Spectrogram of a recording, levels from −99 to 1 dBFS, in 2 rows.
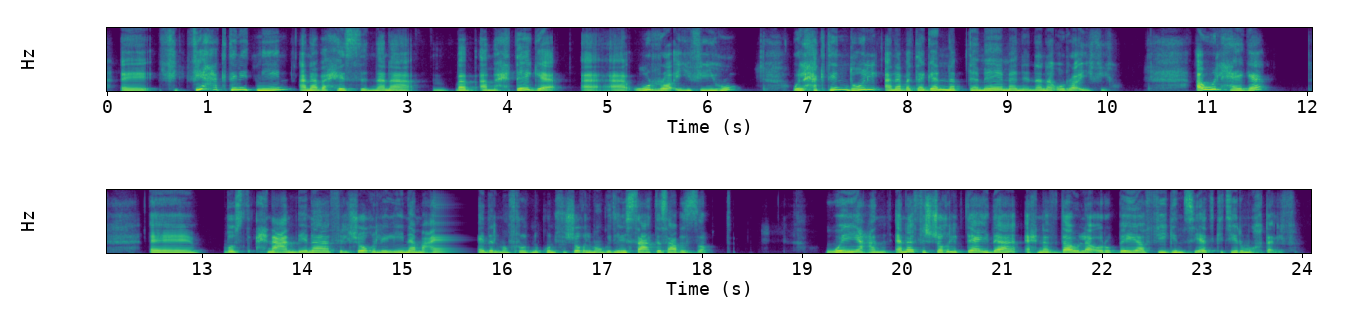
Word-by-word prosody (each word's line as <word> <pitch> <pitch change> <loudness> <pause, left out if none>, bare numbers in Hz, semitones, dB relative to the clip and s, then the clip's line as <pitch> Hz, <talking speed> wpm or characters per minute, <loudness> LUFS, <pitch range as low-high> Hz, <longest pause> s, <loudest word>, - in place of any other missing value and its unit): آآ 165 -2 -2
في 235 - -13
في 320 +9 +4
حاجتين 335 -2 0
2 315 +2 +3
أنا 250 0 +3
باحِسّ 245 +3 -2
إن 195 -4 -1
أنا 200 -3 -1 0.2
بابقى 190 +5 -2
محتاجة 245 - +1 0.2
أ - - -4 0.4
أقول 280 +4 +1
رأيي 275 -1 +1
فيهم، 255 +5 0 0.6
والحاجتين 275 +8 +2
دول 355 +6 +3
أنا 280 +2 +4
باتجنب 280 +4 +2
تمامًا 275 +3 +2
إن 220 -6 -2
أنا 240 +2 0
أقول 225 -1 -3
رأيي 210 -3 -2
فيهم، - - -17 0.8
أول 390 +1 +6
حاجة 285 +6 -1 0.8
آآ 180 -1 +1 0.3
بُص 205 0 -1
إحنا 290 -1 +2
عندنا 245 +4 +1
في 290 - -19
الشُّغل 270 +8 0
لينا 240 +4 +1
معاد 215 +1 -5
المفروض 235 +3 -3
نكون 235 +3 -1
في 250 -1 -9
الشُّغل 265 +3 -1
موجودين 210 +2 -1
الساعة 250 -3 +1
09:00 240 +1 -1
بالضبط، 150 -7 -9 1.0
وعن 245 -3 +2
أنا 320 +5 +4
في 325 - -15
الشُّغل 295 +4 +1
بتاعي 295 0 +1
ده 265 +6 +1
إحنا 240 -2 -1
في 185 - -10
دولة 225 +3 +2
أوروبية 215 +9 0
في 270 0 -1
جنسيات 235 0 -1
كتير 250 +2 -3
مختلفة. 220 -4 -7
245 Hz, 140 wpm, -20 LUFS, 215-275 Hz, 1.0 s, أول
